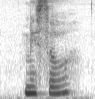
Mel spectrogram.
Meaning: 1. mind 2. mind, opinion
- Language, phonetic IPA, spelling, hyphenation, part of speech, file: Czech, [ˈmɪsl̩], mysl, mysl, noun, Cs-mysl.ogg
